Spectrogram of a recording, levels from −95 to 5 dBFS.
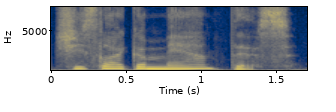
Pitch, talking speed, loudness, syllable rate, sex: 215 Hz, 105 wpm, -14 LUFS, 3.2 syllables/s, female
